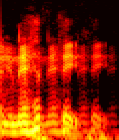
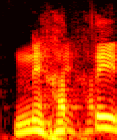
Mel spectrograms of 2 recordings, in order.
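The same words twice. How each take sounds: First: "ਨਿਹਤੇ" with a single light t; straight, undoubled consonant. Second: "ਨਿਹੱਤੇ" as ni-hat-te, with a held double t; doubled consonant. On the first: Teacher models it straight, single t in "ਨਿਹਤੇ". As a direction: glide straight through "ਨਿਹਤੇ". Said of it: "ਉਹ ਸਿੱਧੇ ਹੀ ਬੋਲ". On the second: Teacher shows what not to say, doubled t in "ਨਿਹੱਤੇ". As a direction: stop on the tt in "ਨਿਹੱਤੇ". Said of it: "ਨਿਹੱਤੇ ਨਹੀਂ ਬੋਲਣਾ". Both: Shown as a demonstration.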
